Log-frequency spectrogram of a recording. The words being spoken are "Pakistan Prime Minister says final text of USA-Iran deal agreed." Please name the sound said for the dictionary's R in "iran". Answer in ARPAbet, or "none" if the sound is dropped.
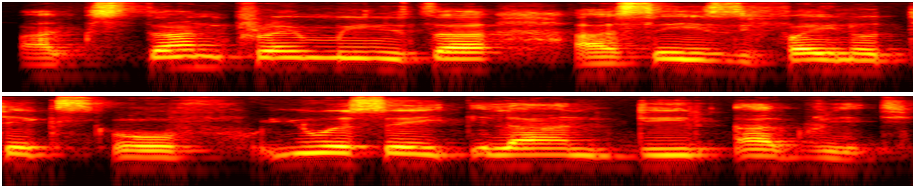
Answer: L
